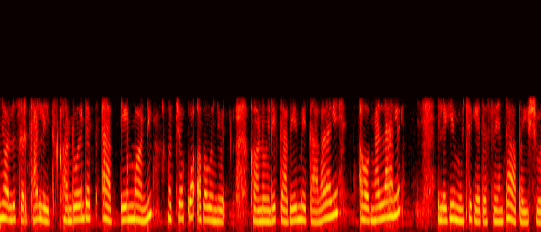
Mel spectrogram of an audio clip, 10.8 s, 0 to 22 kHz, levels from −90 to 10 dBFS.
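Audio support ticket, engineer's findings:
AMR narrowband mobile codec in path, whole clip. Speech squeezed through AMR-NB at a low mode, consistent with 7.4 kbps. Line band 150 Hz to 3.6 kHz, nothing above 3.7 kHz. Vocal-tract model plus sparse pulses per 5 ms subframe leaves voice buzzy and synthetic, with plainly audible codec damage.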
